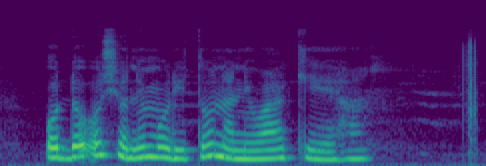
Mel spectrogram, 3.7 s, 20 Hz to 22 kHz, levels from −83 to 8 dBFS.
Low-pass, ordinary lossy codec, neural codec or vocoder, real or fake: 10.8 kHz; none; none; real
